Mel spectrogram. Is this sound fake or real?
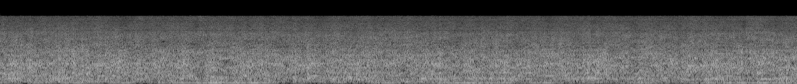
fake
